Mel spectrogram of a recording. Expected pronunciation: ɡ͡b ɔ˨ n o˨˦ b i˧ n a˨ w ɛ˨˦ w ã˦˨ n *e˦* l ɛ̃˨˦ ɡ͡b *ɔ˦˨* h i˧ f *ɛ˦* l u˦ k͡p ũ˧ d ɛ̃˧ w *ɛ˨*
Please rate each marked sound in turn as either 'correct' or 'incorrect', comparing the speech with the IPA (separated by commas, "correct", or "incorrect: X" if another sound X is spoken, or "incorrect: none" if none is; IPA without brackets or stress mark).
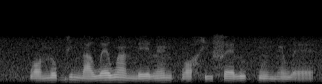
incorrect: e˨, correct, correct, correct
